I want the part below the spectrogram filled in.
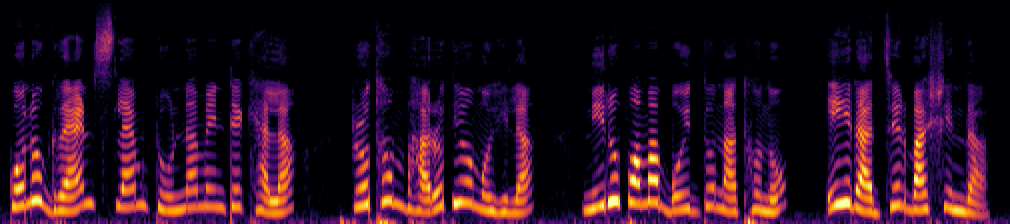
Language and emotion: Bengali, neutral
